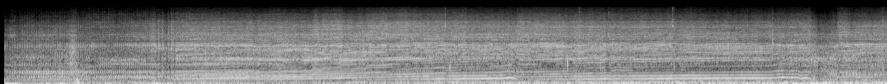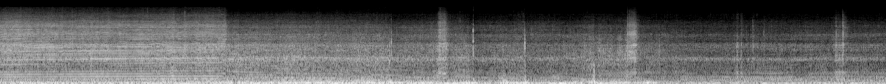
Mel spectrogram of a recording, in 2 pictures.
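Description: A dirt bike engine revs up and down close by, shifting through gears.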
